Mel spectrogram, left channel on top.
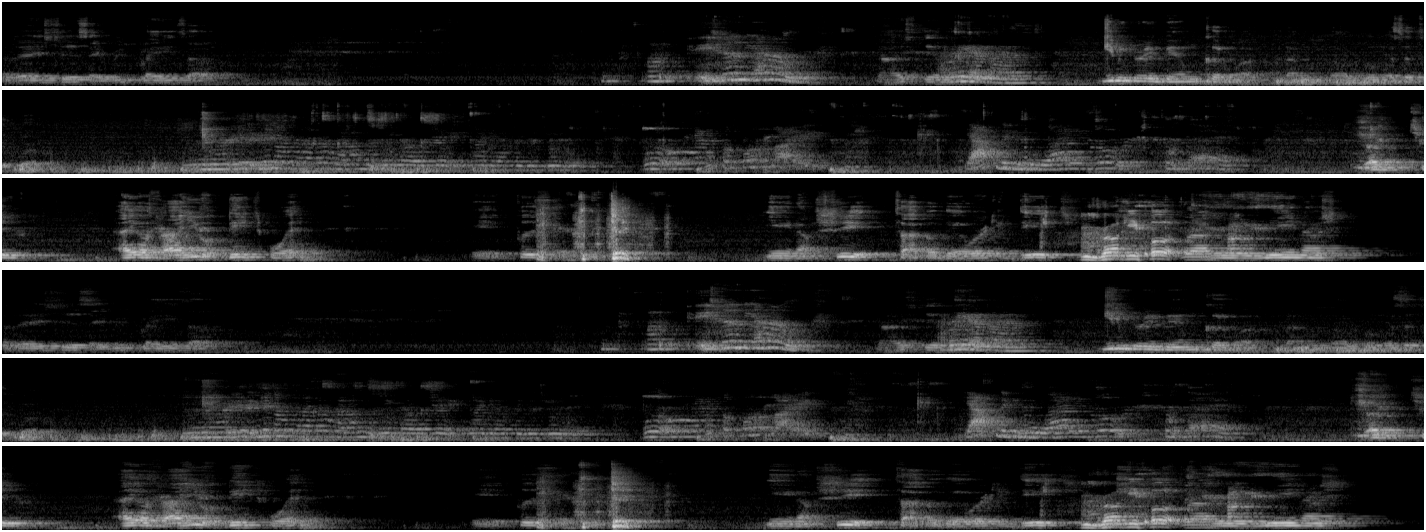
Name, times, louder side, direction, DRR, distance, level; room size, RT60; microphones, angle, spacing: voice 1, 0.0-2.1 8.7-9.6 10.5-16.5 17.2-19.3 19.7-19.9 20.6-20.8 21.1-21.3 22.5-23.4 25.8-25.9 26.8-31.5 33.1-34.4 36.0-39.2 40.4-41.8, left 1 dB, 70° left, 1 dB, 3.0 m, -29 dB
voice 2, 6.0-6.6 6.9-8.3 9.4-10.3 16.0-20.1 20.6-22.7 23.4-23.5 23.8-25.5 25.8-26.6 27.7-28.0 29.8-30.1 39.6-41.1, equal, 80° right, -8 dB, 4.8 m, -33 dB
voice 3, 33.8-35.0 39.2-40.5, left 2 dB, 45° left, 10 dB, 0.7 m, -21 dB
13.5 x 8.2 x 8.9 m, 1.2 s
head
